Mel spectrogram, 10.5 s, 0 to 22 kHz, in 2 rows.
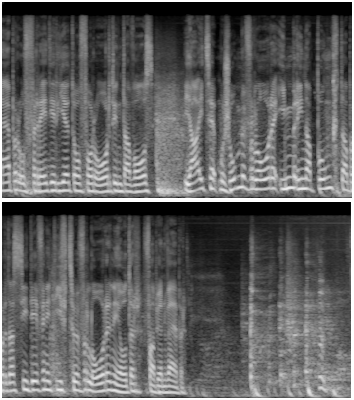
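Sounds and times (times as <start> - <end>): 
speech: 0.0 - 8.2
reporter coughing in short harsh bursts: 8.9 - 10.4.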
